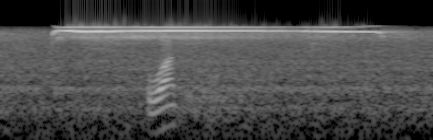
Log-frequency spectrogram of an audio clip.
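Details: A juvenile great black hawk, one of two seen, on the road to Caracol in Chiquibul Forest Reserve gives a long, thin, steady high whistle of about three seconds, among repeated calls; a brief human voice cuts in midway.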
